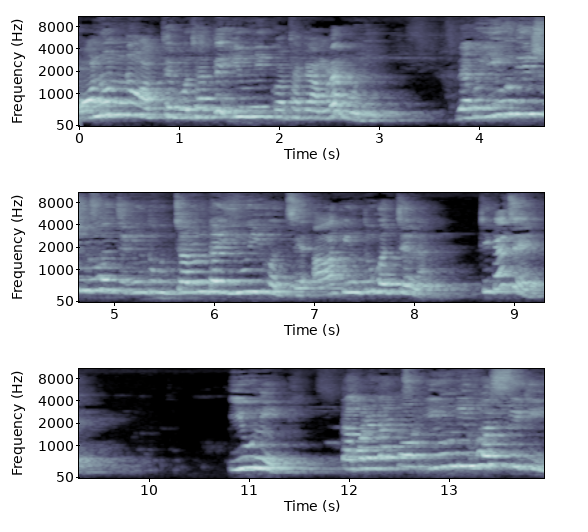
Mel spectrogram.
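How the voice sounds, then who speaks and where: A woman teacher with a high voice gives a patient classroom lesson, spelling each word letter by letter. The room is very echoey, with a long reverb trailing after her.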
